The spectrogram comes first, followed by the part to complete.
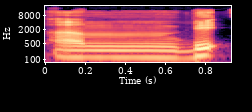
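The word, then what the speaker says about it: أَنْبِئْهُم: আমজা জের বি আনবি এখানেও দেখুন নুন সাকিনের পরে বা ইকলাব গুন্না হবে সহি উচ্চারণ হবে আমবি হা মিম পেশ হুম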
